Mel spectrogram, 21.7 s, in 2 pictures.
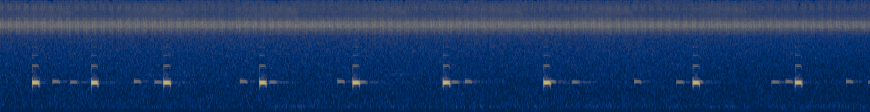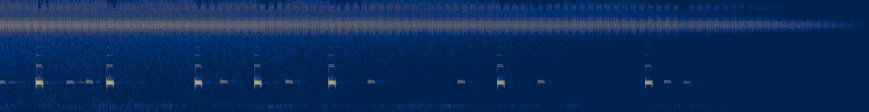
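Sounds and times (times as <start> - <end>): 
midwife toad Alytes obstetricans calling: 0.4 - 2.3, 3.0 - 3.6, 4.2 - 4.7, 5.5 - 6.0, 6.8 - 8.9, 9.6 - 12.4, 13.3 - 15.6, 16.6 - 17.8, 18.9 - 19.6.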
